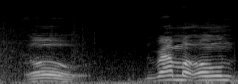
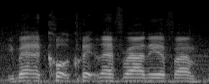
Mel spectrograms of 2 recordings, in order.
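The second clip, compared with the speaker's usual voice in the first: normal talking voice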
